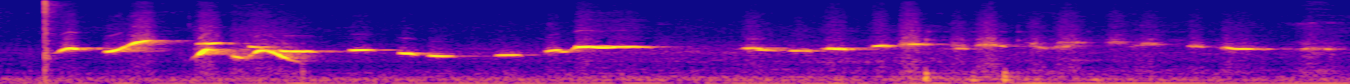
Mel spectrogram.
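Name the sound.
person whistling a tune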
